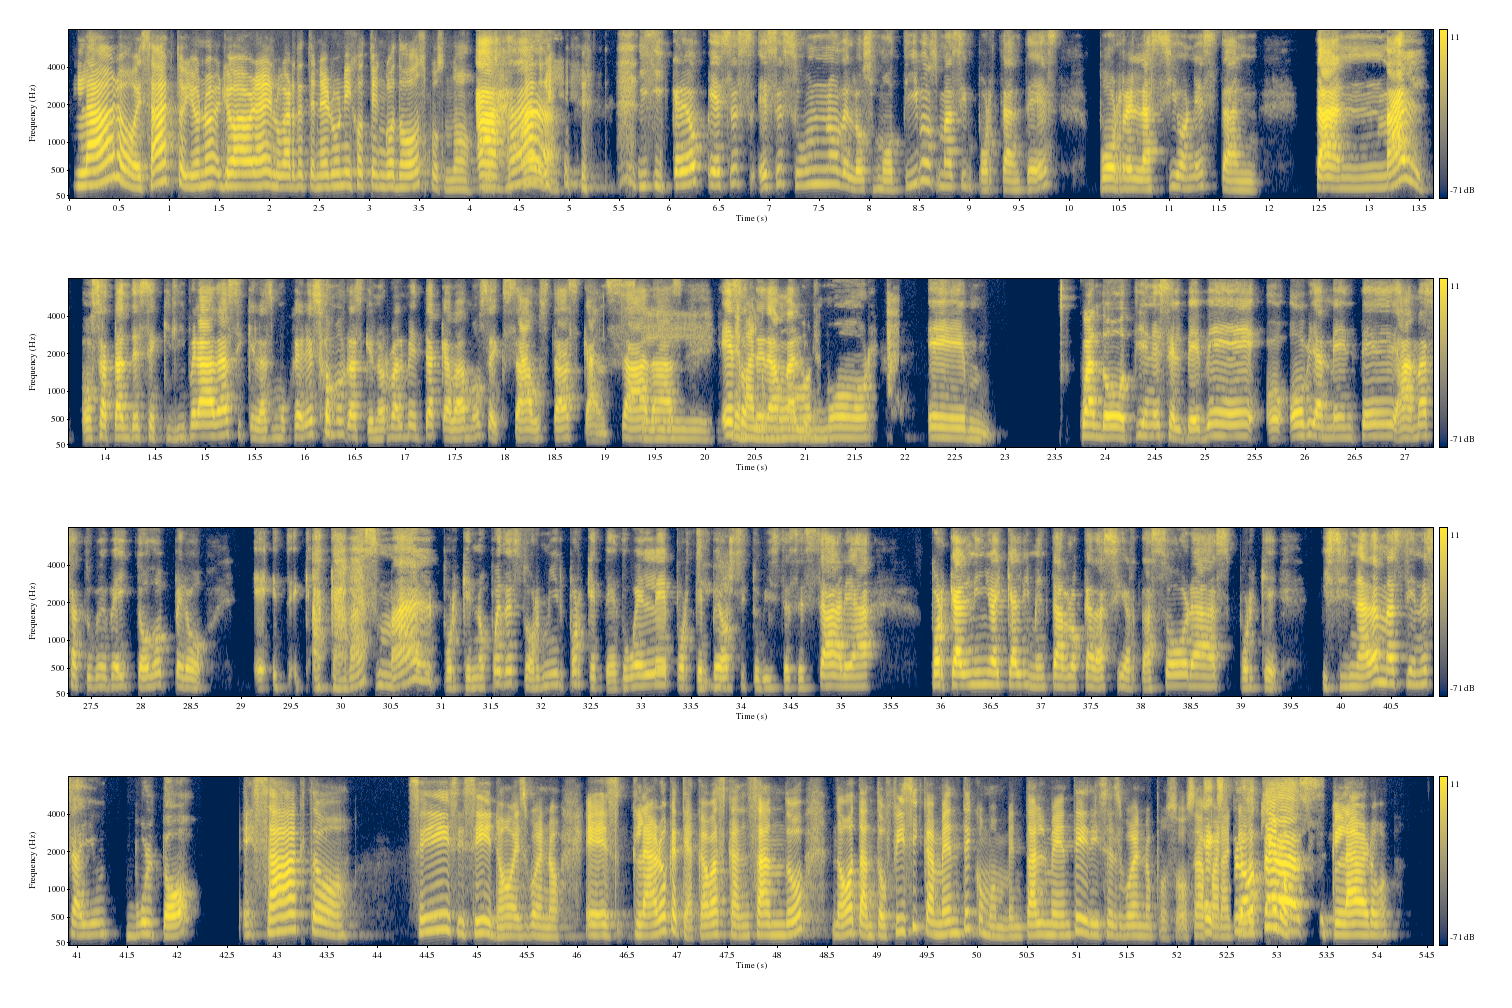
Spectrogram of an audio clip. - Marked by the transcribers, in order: chuckle; other background noise
- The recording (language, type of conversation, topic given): Spanish, podcast, ¿Cómo se reparten las tareas del hogar entre los miembros de la familia?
